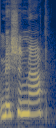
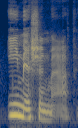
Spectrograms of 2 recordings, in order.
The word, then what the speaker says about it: emission map: Texture at No, not mission map. Emission map. I might have not said it right.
